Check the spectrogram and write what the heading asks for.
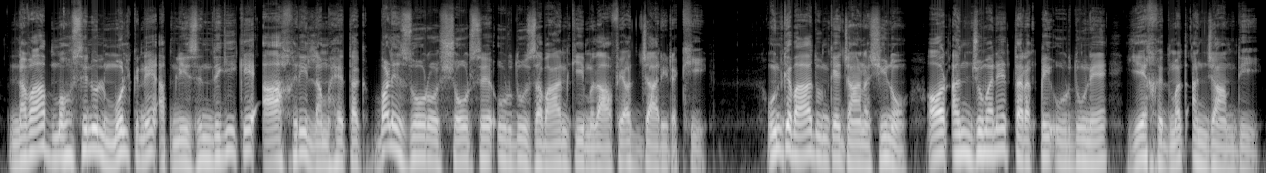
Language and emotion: Urdu, neutral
